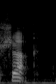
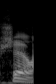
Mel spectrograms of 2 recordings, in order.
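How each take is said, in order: First: The name ends with a k sound. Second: The name ends in an open vowel. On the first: The speaker calls it right. "I heard an announcer pronounce it, pronounce it Shuck" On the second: The speaker calls it wrong. "people used to call him Showtime, so I thought it was Show"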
